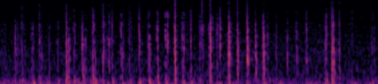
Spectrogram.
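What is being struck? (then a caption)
Paper sticky note pad. Long white-painted nails rapidly tap the surface of a small square pink paper sticky note pad, a solid paper stack held up in the air. About thirty quiet, dry, bright clicks come in an uneven, fast patter, each dying away instantly with no ring.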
